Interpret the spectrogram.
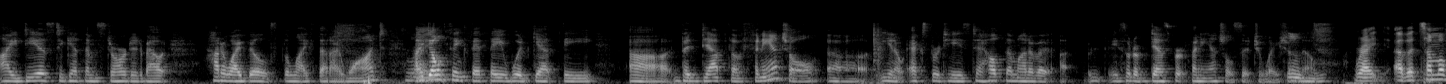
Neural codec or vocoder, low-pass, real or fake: none; 7.2 kHz; real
